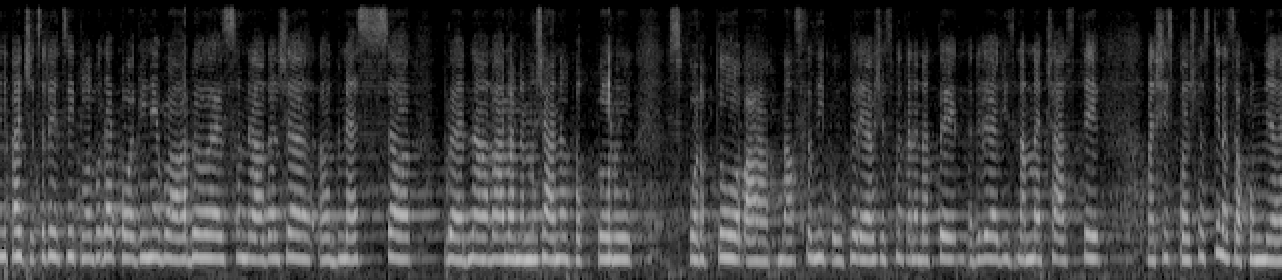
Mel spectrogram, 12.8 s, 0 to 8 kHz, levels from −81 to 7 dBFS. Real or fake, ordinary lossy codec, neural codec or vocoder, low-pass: fake; Opus, 64 kbps; codec, 24 kHz, 0.9 kbps, WavTokenizer, medium music audio release; 7.2 kHz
